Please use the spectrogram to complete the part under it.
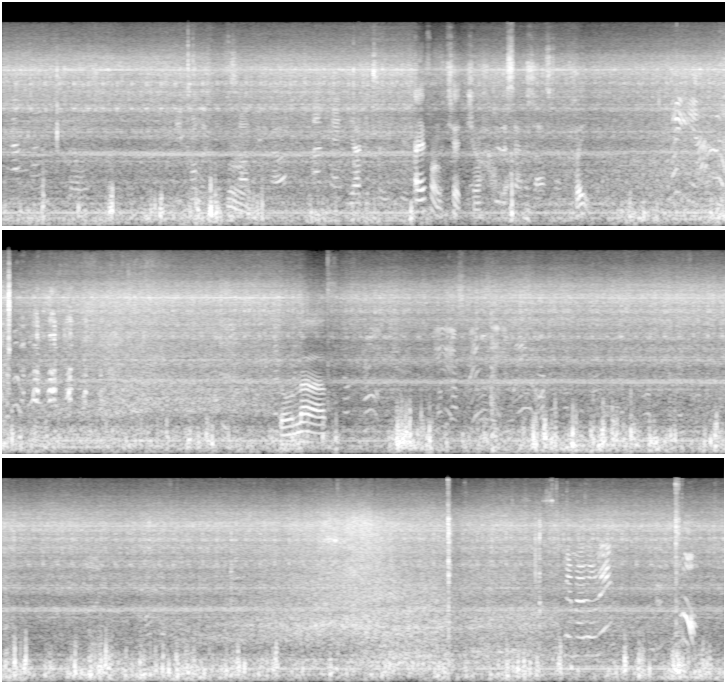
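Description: Men and women talk and laugh nearby outdoors.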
